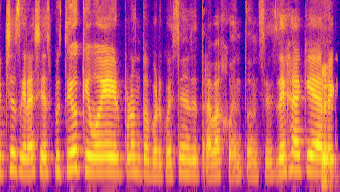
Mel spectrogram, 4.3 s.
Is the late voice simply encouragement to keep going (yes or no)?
yes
